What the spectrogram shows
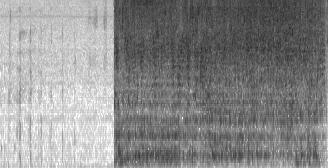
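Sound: toilet flush sound effect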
